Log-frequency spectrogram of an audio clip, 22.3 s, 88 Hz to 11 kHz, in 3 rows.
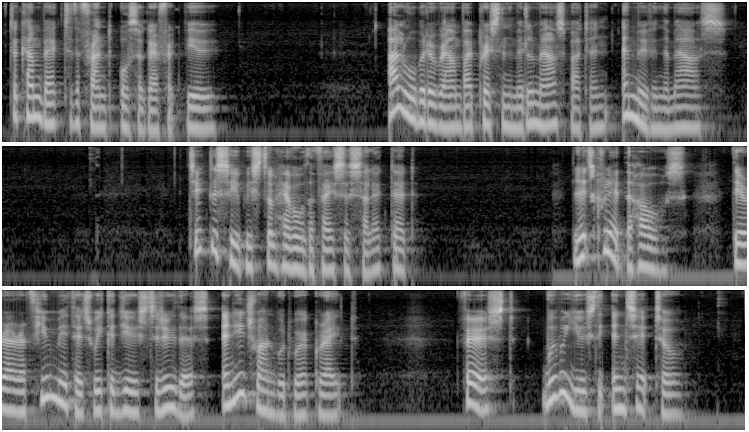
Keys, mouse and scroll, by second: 3.2-4.8 middle drag, 5.5-6.1 scroll down 1, 6.1-9.6 middle drag, 12.9-14.2 shift+middle drag, 14.6-18.3 middle drag.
